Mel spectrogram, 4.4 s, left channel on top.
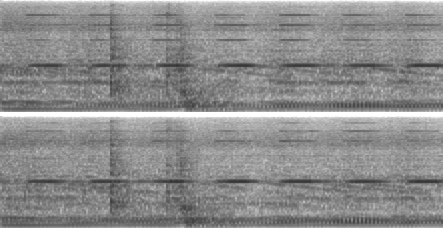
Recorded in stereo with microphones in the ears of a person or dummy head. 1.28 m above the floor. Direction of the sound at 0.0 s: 15° left (ahead or behind).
